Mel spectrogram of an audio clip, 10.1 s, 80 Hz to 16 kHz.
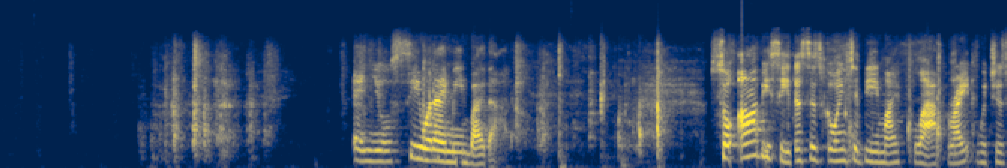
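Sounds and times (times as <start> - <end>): rustling and knocking of handled objects: 0.0 - 7.0, 8.1 - 10.0.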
